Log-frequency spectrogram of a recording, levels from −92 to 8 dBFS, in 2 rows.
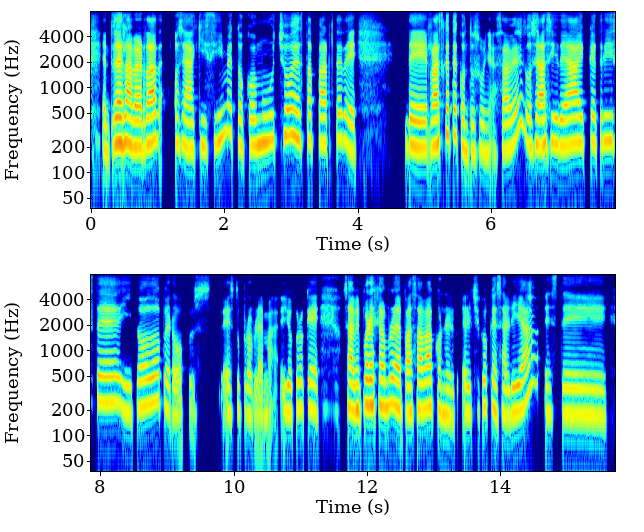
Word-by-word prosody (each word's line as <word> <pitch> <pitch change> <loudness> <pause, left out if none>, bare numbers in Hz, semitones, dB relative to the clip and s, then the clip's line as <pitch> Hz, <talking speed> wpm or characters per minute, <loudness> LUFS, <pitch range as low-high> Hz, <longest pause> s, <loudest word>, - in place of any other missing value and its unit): Entonces, 215 +5 +6
la 225 -2 +8
verdad, 220 +4 +6 0.2
o 220 +1 -5
sea, 200 -3 +2
aquí 200 +2 -5
sí 230 +6 -5
me 300 -1 -3
tocó 210 0 -4
mucho 240 +5 -1
esta 245 -3 0
parte 230 +2 -1
de 190 -8 -1 0.7
de 200 -2 +3
ráscate 270 +7 +4
con 200 -6 -3
tus 185 0 -7
uñas, 175 -2 -8
¿sabes? 215 - -1
O 210 -3 -3
sea, 210 0 +5
así 220 +1 -1
de, 210 0 0
ay, 225 +1 +4
qué 230 -1 -3
triste, 245 +2 -2
y 190 -3 -6
todo, 230 +5 -1
pero, 90 - -5
pues, - - -15
es 180 - -7
tu 205 - -12
problema. 180 -2 -7
Y - - -9
yo 195 -2 -2
creo 210 +1 -5
que, 205 -1 -1 0.3
o - - -26
sea, 210 -2 +3
a - - +3
mí, 200 - +1
por 230 +4 +3
ejemplo, 230 0 +2
me 215 -2 +4
pasaba 205 +3 +2
con 200 -4 -5
el 170 -2 -5
el 185 0 -4
chico 215 +4 -7
que 210 -4 -3
salía, 190 - 0 0.2
este 180 -1 -6
210 Hz, 200 wpm, -23 LUFS, 190-230 Hz, 0.7 s, la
